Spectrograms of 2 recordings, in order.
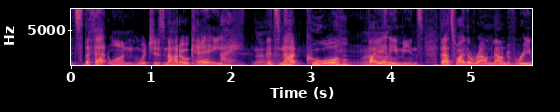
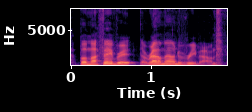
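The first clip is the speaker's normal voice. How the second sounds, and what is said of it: Bad Charles Barkley impression. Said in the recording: “That is a very bad Charles Barkley impression.”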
